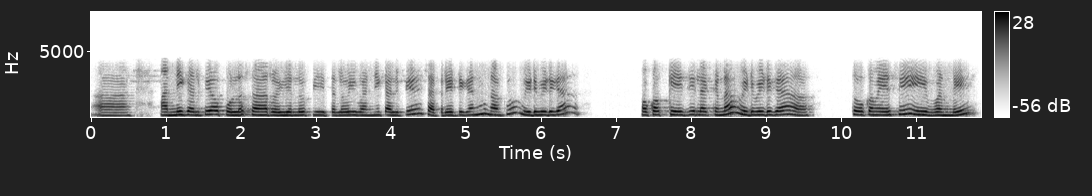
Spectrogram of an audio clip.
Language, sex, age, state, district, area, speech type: Telugu, female, 45-60, Andhra Pradesh, Konaseema, rural, conversation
